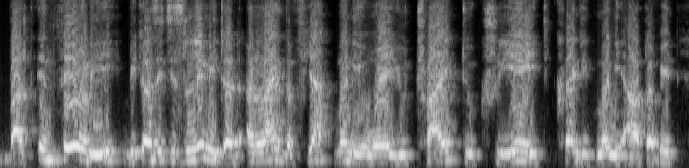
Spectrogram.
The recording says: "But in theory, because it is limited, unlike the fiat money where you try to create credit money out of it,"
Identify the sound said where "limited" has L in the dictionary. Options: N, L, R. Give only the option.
L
